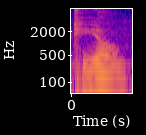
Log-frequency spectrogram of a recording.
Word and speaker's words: Teal: When I was born Teal, and people told my mother that people would misspell it and call me Neil. It was T-I-E-L, and so she changed it to Teal, T-E-A-L, which happens to be a color.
